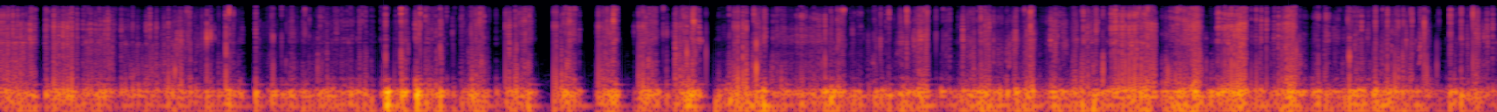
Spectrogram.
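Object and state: Rhinestone-studded microphone grille.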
